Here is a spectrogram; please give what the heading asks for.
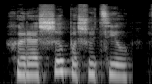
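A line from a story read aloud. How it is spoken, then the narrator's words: Snort. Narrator (Russian): фыркнул я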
